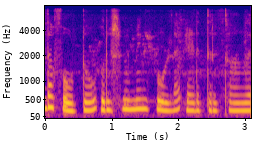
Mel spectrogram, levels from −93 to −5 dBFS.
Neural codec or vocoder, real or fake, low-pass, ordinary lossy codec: none; real; 7.2 kHz; none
